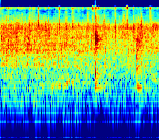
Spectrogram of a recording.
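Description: Otak-otak and tahu aci frying in hot oil at a street food stall, a steady close sizzle with a couple of small pops.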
